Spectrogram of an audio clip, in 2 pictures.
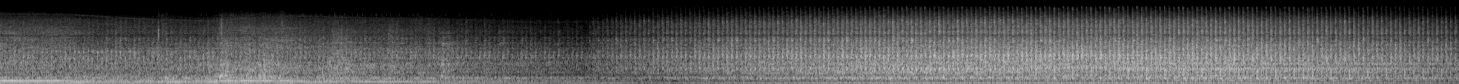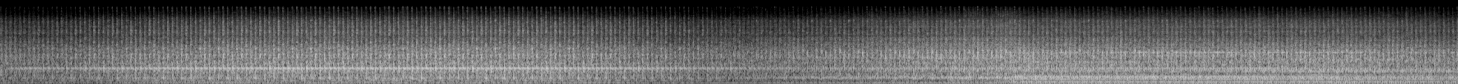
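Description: Mitsubishi Canter's 4M42T four-cylinder turbodiesel idling with a steady diesel clatter, its loudness rising and falling slowly. A thin steady whine runs alongside through the middle stretch.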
